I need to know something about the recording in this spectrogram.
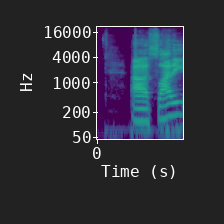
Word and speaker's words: Slaadi: Slady is spelled Slaadi. That's the plural form.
